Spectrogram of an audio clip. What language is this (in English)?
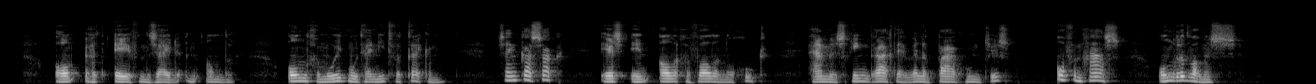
Dutch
